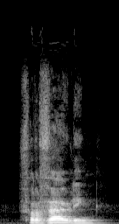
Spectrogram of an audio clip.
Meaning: pollution
- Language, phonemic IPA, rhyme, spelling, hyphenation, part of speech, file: Dutch, /vərˈvœy̯lɪŋ/, -œy̯lɪŋ, vervuiling, ver‧vui‧ling, noun, Nl-vervuiling.ogg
